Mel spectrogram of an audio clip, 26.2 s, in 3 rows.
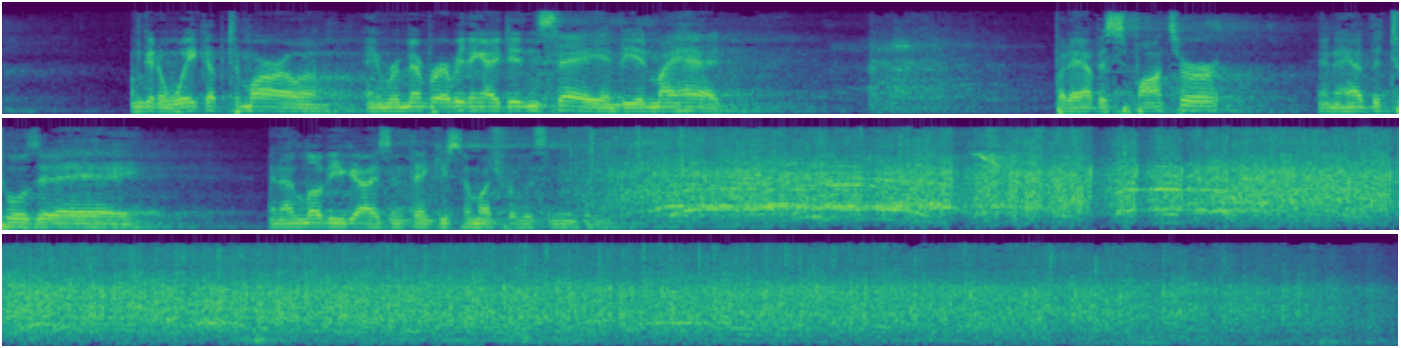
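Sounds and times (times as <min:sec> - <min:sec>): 
speech: 0:00.8 - 0:04.8, 0:06.6 - 0:09.8, 0:10.4 - 0:12.7
laughter: 0:05.2 - 0:06.4
audience applause: 0:12.2 - 0:26.1.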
